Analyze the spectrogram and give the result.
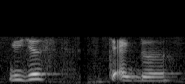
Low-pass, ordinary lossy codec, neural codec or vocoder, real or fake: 3.6 kHz; none; vocoder, 44.1 kHz, 128 mel bands every 256 samples, BigVGAN v2; fake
